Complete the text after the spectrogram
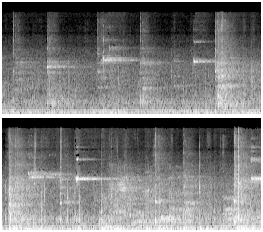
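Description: Badminton rackets strike a shuttlecock with sharp pops in a large echoing hall.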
